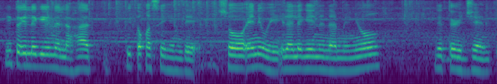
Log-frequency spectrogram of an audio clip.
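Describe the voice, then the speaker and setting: A woman with a low-pitched, steady voice speaks at normal speed while vlogging a family trip. She casually narrates to camera and talks to her viewers, often saying "guys," as she shows a hotel laundry room and a convenience store on noisy handheld audio.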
